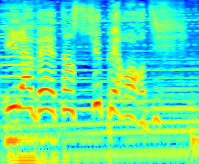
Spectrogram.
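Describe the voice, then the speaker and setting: High, animated mischievous cartoon boy. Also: unhurried, over loud music. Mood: theatrical storytelling. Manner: theatrical, cheeky, sing-song rhyming. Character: excitable, mischievous young boy narrating tales. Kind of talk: animated cartoon dub, rhymed storytelling.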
